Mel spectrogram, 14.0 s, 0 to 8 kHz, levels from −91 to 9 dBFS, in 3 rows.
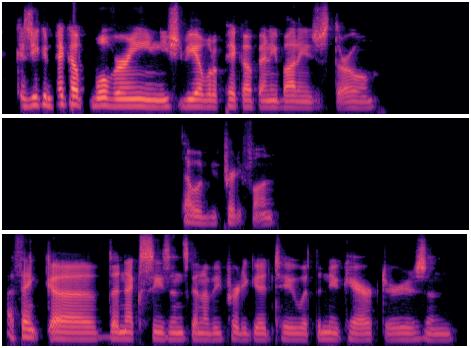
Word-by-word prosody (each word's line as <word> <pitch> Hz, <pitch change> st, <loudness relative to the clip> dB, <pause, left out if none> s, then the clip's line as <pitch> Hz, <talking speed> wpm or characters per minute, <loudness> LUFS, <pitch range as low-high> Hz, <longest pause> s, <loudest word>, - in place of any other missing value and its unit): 'cause 150 Hz, -, -1 dB
you 165 Hz, -, +5 dB
can 165 Hz, -4 st, -1 dB
pick 185 Hz, +2 st, +3 dB
up 175 Hz, -, +8 dB
Wolverine, 145 Hz, -3 st, +4 dB
you 135 Hz, -, -1 dB
should 135 Hz, -, +5 dB
be 140 Hz, 0 st, +6 dB
able 135 Hz, -1 st, +2 dB
to 130 Hz, -, -1 dB
pick 140 Hz, 0 st, -1 dB
up 130 Hz, 0 st, 0 dB
anybody 125 Hz, -1 st, 0 dB
and 115 Hz, -, -8 dB
just 125 Hz, -, +1 dB
throw 115 Hz, -1 st, -5 dB
'em. 120 Hz, +2 st, -17 dB, 2.8 s
That -, -, -5 dB
would 125 Hz, -2 st, -9 dB
be 120 Hz, -, -19 dB
pretty -, -, -8 dB
fun. -, -, -12 dB, 2.0 s
I -, -, -10 dB
think, -, -, -3 dB
uh, 130 Hz, -1 st, +3 dB
the -, -, -2 dB
next 130 Hz, 0 st, 0 dB
season's 125 Hz, -1 st, -2 dB
gonna 120 Hz, -1 st, -6 dB
be 120 Hz, 0 st, -9 dB
pretty 120 Hz, 0 st, -6 dB
good 120 Hz, +1 st, -6 dB
too, 120 Hz, -2 st, -5 dB
with 115 Hz, -, -11 dB
the 130 Hz, -, -12 dB
new 125 Hz, -2 st, -5 dB
characters 120 Hz, +1 st, -2 dB
and 115 Hz, 0 st, -14 dB
125 Hz, 165 wpm, -24 LUFS, 120-135 Hz, 2.8 s, up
